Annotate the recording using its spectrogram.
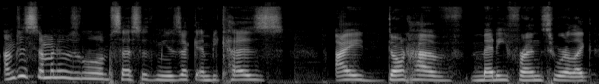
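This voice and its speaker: A woman's voice: medium pitch, moderate pace, soft background music. Bubbly young woman, cute anime-streamer style. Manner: excitable, giggly, rambling. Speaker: music streamer, VTuber. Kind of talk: casual livestream chat with viewers.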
